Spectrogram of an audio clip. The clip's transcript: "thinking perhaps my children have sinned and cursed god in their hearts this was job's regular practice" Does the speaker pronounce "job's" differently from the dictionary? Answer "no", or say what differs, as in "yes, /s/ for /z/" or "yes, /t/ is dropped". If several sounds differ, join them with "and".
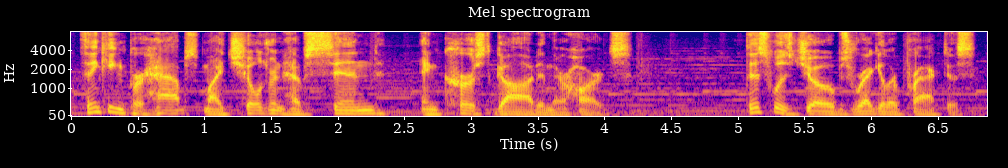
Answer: no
